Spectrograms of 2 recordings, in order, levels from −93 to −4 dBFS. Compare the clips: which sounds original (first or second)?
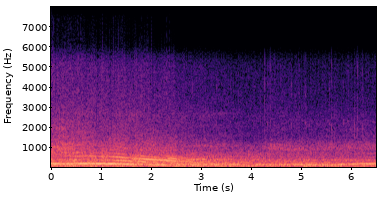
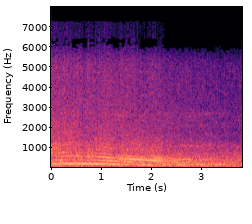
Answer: first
